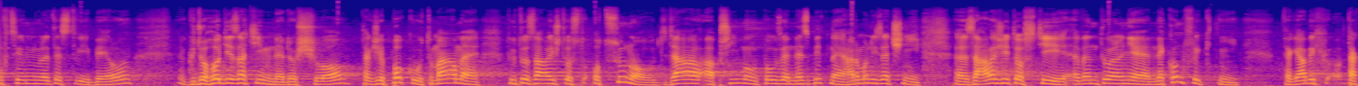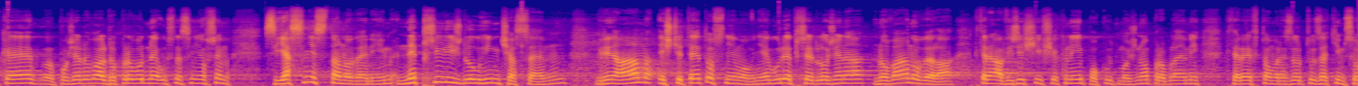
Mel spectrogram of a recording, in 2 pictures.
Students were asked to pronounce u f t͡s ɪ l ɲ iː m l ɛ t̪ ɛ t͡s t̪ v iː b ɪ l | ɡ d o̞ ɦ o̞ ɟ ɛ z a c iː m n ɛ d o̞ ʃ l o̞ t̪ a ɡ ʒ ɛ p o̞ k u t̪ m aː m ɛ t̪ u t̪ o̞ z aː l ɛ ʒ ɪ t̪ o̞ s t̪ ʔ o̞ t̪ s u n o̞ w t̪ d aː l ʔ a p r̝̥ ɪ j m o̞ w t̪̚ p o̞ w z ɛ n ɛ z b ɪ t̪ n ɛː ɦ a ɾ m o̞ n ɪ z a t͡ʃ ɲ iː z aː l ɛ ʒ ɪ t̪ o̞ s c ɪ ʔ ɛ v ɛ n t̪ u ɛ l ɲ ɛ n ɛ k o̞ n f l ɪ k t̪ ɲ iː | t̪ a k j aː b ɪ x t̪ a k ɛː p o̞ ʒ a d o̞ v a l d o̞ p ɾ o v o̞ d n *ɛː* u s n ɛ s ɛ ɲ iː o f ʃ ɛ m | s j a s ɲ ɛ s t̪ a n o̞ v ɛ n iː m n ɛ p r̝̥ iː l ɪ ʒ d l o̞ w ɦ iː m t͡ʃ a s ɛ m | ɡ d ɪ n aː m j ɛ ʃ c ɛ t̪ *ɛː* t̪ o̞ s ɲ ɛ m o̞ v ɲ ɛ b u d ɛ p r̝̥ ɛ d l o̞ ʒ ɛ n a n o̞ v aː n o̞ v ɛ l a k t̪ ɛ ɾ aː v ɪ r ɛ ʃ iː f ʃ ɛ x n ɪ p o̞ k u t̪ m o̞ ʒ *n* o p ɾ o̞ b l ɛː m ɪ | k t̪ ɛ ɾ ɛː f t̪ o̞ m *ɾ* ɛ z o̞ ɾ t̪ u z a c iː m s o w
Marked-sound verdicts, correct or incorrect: correct, correct, correct, correct

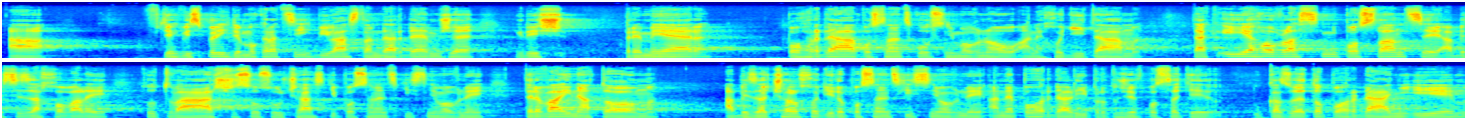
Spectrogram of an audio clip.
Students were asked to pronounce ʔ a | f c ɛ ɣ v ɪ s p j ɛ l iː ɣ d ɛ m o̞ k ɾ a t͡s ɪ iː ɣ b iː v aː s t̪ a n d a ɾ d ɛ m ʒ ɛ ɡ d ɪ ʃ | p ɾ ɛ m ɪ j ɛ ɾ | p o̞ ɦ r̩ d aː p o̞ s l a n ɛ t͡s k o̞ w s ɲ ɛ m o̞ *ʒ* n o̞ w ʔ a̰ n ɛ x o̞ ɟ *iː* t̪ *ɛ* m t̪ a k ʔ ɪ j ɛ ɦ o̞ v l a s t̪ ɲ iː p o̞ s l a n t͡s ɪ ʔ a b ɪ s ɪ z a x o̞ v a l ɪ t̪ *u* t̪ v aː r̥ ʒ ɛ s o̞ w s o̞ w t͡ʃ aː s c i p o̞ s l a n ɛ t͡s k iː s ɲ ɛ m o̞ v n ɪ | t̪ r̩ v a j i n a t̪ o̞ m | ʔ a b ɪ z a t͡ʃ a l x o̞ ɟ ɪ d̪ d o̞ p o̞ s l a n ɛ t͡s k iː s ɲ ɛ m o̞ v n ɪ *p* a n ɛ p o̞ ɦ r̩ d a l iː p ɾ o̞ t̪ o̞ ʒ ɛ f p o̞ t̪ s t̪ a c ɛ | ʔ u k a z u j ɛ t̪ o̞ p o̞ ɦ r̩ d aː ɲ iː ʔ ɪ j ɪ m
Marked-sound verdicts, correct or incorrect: incorrect: v, correct, incorrect: a, correct, incorrect: ʔ

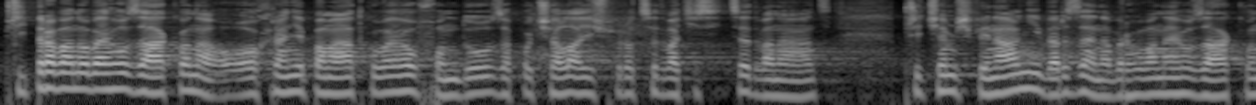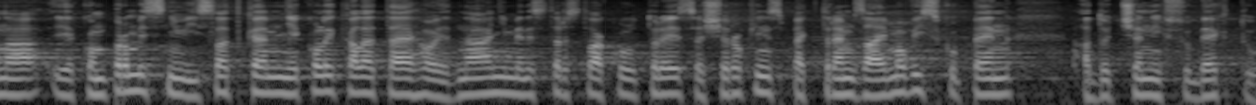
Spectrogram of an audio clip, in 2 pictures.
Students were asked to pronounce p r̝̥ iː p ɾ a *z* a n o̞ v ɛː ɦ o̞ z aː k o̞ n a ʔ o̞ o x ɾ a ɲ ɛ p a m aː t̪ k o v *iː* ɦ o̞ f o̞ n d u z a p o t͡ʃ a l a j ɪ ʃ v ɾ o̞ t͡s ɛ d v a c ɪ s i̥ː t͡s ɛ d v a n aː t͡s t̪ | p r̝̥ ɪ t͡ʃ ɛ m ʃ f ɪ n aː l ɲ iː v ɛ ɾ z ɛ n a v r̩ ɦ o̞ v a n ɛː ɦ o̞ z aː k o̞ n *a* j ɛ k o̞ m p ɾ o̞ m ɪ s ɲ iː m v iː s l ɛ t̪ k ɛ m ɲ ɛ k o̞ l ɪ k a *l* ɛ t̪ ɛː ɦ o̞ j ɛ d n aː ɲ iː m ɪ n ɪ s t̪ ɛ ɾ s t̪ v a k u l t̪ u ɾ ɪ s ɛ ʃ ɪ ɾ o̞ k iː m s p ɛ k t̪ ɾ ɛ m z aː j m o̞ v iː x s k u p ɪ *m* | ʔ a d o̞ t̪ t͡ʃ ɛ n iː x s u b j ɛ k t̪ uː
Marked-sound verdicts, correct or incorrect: incorrect: v, incorrect: ɛː, correct, correct, incorrect: n

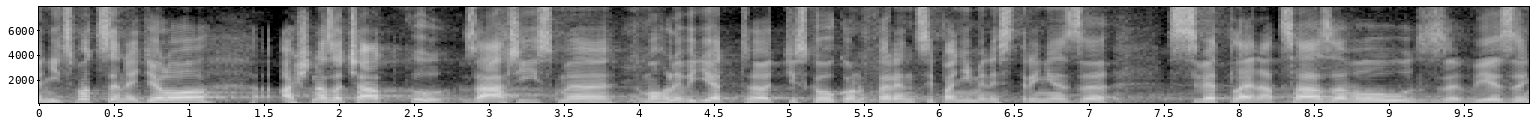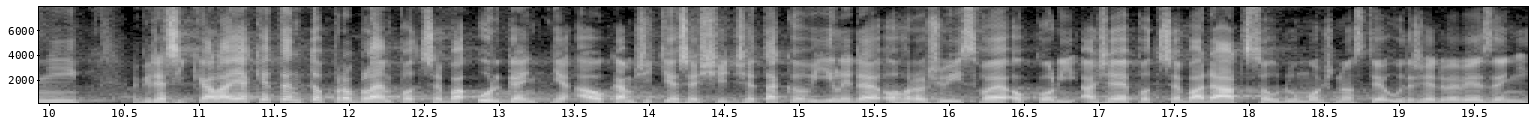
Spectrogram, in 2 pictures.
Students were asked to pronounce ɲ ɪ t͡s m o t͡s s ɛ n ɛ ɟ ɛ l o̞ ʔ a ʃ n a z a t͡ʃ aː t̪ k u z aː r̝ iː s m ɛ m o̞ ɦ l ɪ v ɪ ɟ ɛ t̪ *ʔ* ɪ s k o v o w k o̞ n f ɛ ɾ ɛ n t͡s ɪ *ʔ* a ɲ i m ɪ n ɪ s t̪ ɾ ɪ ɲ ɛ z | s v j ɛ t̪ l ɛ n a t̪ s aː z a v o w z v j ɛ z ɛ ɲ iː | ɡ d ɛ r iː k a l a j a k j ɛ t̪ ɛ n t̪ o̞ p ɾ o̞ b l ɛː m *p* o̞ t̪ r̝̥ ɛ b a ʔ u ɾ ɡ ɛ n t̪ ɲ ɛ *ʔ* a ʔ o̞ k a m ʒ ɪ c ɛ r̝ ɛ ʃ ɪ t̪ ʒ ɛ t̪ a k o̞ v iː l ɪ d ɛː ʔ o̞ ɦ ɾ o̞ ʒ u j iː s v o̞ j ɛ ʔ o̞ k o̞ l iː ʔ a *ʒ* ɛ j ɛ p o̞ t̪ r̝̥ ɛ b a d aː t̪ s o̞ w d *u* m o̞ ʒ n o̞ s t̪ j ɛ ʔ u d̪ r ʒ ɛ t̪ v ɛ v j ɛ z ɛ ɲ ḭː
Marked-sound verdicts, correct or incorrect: incorrect: c, incorrect: p, correct, correct, correct, correct

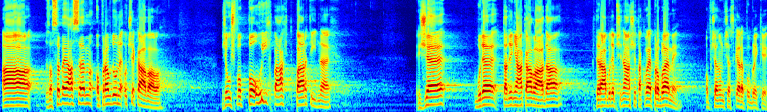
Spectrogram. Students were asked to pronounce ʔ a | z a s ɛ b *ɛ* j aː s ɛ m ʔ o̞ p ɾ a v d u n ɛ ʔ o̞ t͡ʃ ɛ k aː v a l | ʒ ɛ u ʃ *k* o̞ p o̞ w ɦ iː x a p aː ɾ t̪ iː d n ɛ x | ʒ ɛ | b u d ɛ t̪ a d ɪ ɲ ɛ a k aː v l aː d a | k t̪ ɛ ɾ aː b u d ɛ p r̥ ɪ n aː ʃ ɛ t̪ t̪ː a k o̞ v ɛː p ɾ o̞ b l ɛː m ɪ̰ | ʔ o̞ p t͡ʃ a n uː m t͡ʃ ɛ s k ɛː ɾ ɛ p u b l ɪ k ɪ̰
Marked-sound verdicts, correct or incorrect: correct, incorrect: p

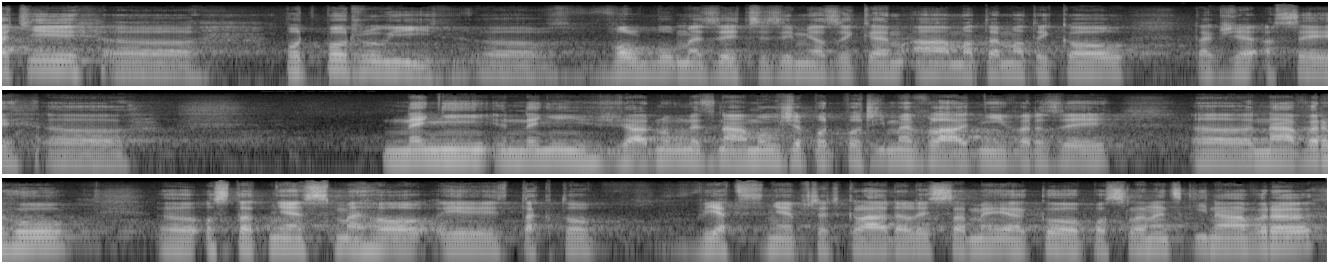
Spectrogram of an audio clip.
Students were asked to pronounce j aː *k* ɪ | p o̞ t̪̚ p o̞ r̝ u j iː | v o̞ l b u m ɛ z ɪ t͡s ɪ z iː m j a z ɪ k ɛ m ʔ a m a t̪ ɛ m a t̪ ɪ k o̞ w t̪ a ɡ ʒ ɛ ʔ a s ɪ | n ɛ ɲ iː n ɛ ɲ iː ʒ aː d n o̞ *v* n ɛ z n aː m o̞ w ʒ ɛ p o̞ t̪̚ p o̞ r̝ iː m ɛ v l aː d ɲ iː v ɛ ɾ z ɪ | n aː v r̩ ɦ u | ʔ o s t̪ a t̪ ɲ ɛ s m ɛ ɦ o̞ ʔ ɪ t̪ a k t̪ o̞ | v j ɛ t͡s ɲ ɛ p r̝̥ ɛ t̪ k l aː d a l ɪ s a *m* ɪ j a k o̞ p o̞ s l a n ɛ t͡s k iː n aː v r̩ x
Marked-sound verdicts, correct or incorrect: incorrect: c, incorrect: w, correct

